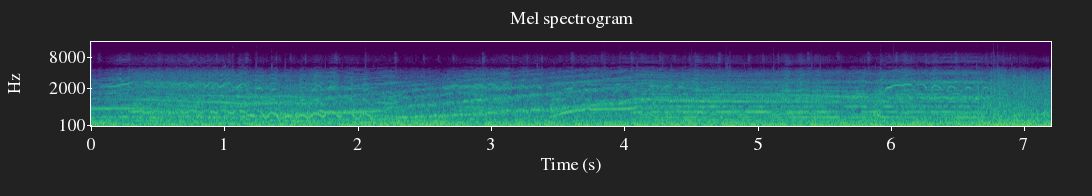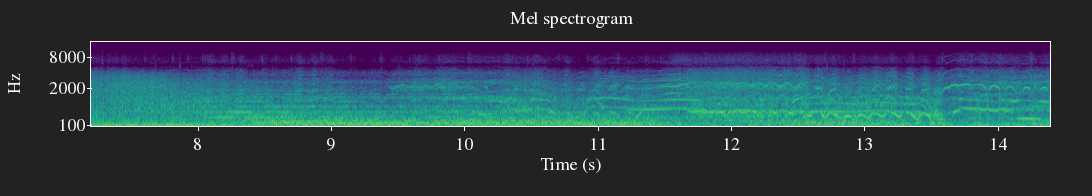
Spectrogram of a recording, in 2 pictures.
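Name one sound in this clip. Horses gallop over sand.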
